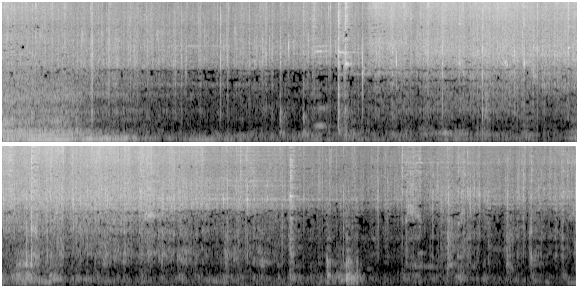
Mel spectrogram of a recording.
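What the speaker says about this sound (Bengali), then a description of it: "প্রথমে আমি রসুন আর আদাগুলোকে ভেজে নিচ্ছি।" Chopped garlic and ginger fry in a pan with a continuous bright sizzle, steady and close throughout, with faint stirring clinks.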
